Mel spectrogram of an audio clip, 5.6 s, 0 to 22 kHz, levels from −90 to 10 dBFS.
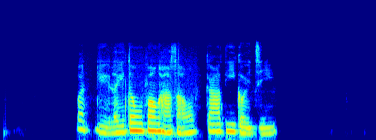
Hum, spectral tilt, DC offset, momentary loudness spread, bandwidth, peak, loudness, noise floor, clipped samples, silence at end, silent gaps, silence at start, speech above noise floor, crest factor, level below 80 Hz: none; -8 dB/octave; under 0.1%; 14 LU; 7 kHz; -6 dBFS; -25 LUFS; -85 dBFS; under 0.1%; 1.5 s; none; 1.15 s; 61 dB; 20 dB; -62 dBFS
